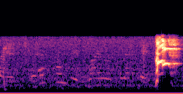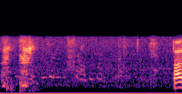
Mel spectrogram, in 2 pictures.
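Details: Pet dog, either the Maltese Pearl or the toy poodle Kohaku, gives one short, sharp, harmonic yip midway and another brief one at the very end, over a steady low background hum with speech nearby.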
